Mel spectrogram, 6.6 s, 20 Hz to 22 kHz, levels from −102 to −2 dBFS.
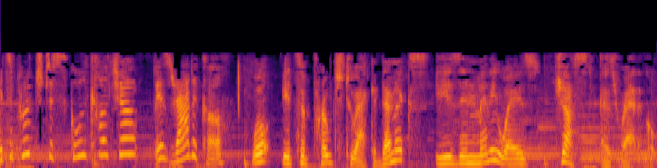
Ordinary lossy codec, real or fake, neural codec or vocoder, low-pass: MP3, 24 kbps; fake; codec, 44.1 kHz, 7.8 kbps, DAC; 7.2 kHz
